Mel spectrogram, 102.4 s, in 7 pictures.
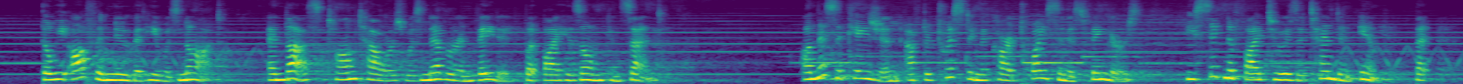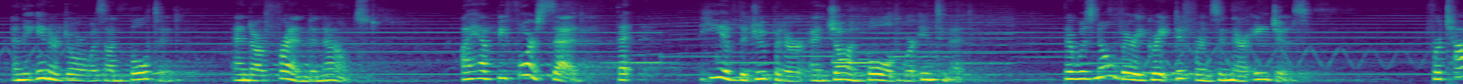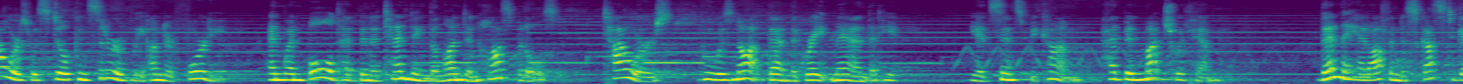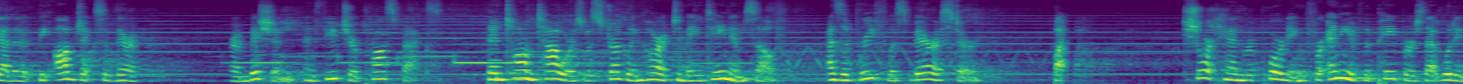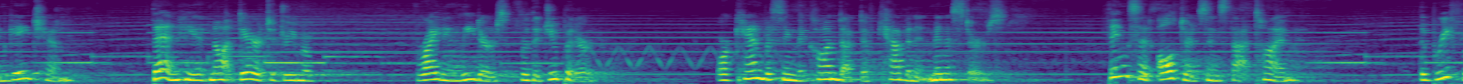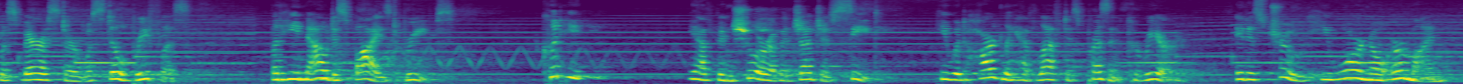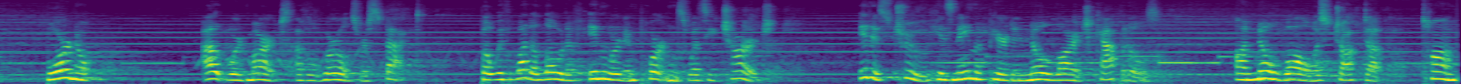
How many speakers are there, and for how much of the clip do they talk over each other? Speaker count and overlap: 1, no overlap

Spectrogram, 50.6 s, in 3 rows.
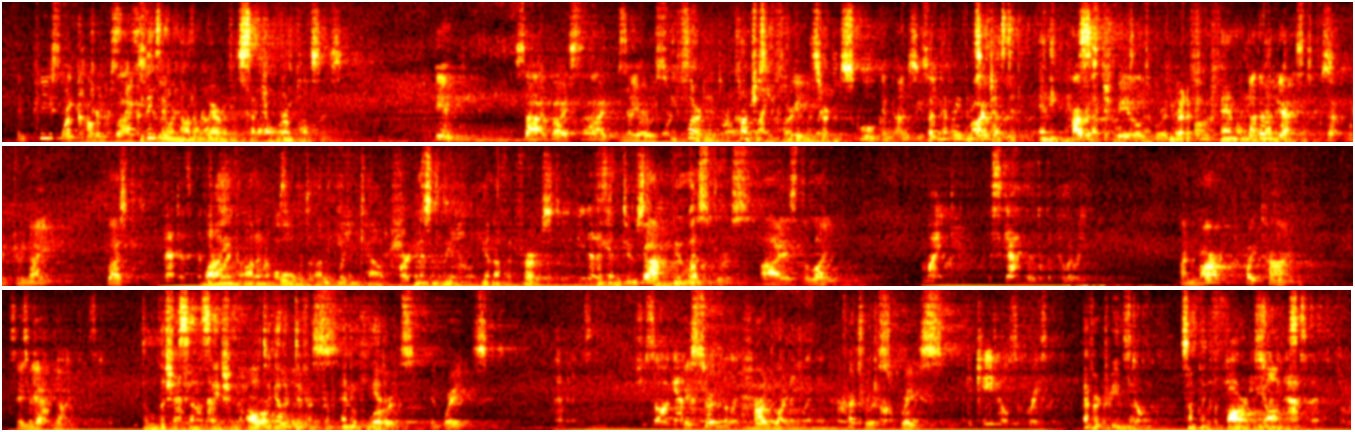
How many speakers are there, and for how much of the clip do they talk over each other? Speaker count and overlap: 3, about 53%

